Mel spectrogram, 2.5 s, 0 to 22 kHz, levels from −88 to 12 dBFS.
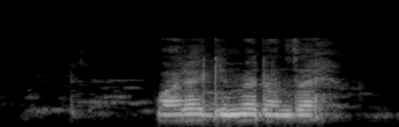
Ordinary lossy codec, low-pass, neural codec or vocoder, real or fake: AAC, 32 kbps; 7.2 kHz; none; real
